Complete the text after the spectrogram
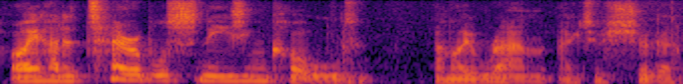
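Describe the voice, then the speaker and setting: A man voicing a self-justifying, folksy wolf in an expressive children's storybook read-aloud, sounding aggrieved and mock-innocent. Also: mid-range voice, unhurried, slightly rough.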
